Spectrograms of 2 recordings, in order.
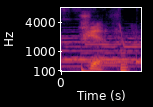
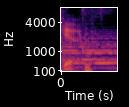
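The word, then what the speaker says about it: GIF: make it right that's why it's Jif not get sorry dude who invented the thing calls it a chip also deal with it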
